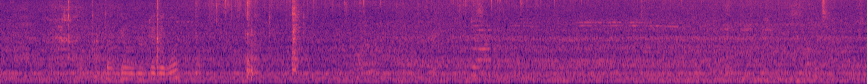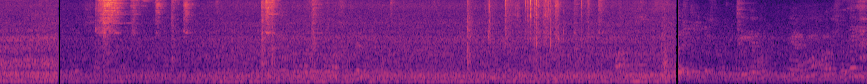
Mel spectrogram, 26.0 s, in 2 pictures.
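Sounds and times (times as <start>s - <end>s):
flatbread sizzling in a pan: 2.8s - 12.0s.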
